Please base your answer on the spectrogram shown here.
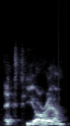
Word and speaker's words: XTRM: what that means and it is not pronounced extremist i should pronounce xt RM and i will get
